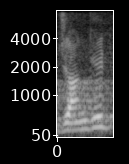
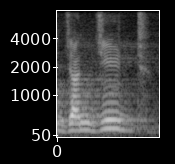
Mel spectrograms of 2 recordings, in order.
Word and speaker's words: Jangid: like when you know if I ask Siri or Alexa my name my last name jangit it will someone say janjeed new new terms they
